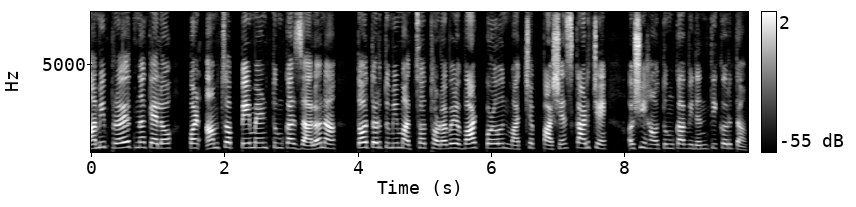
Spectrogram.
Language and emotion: Goan Konkani, neutral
